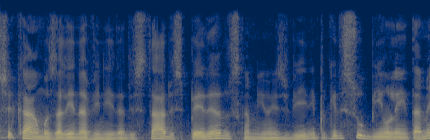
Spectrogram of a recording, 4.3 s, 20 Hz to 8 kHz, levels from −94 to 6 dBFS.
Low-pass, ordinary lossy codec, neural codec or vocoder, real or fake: 7.2 kHz; none; none; real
